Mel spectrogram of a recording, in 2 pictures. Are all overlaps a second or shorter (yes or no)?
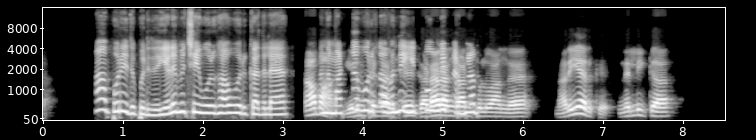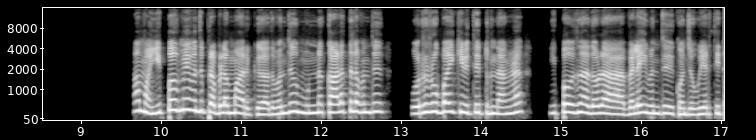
no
